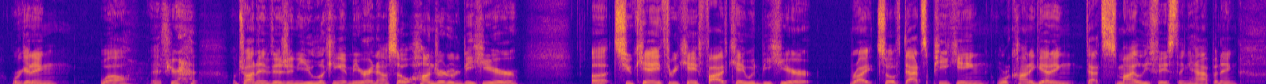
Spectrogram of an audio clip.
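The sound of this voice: At medium pitch and a moderate pace, a man speaks with a fairly bright, clear, smooth tone and ordinary pitch variation.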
